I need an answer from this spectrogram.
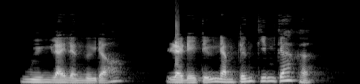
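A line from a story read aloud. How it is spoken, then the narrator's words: Muttering. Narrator (Vietnamese): Hắn lẩm bẩm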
